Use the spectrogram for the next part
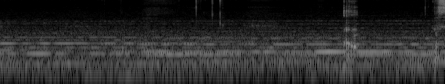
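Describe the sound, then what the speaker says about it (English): A man's burp during an outdoor bonsai root-pruning and repotting session, a single fairly low, short eructation partway through, heard close against a steady background hum with no speech. "Excuse me, I had to burp there, sorry."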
